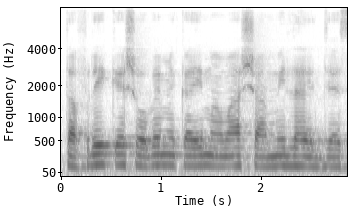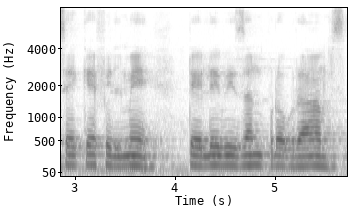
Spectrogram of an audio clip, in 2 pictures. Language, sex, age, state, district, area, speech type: Urdu, male, 60+, Maharashtra, Nashik, urban, spontaneous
